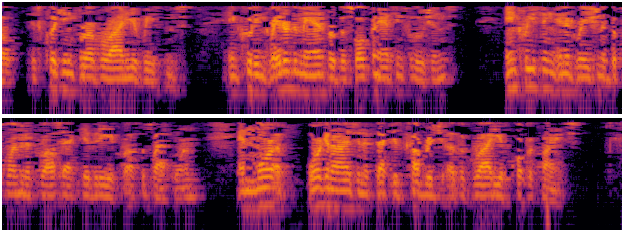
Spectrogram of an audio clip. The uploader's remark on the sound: Earnings Conference Call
